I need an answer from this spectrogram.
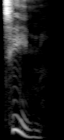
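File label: "team", British English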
